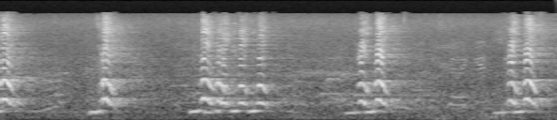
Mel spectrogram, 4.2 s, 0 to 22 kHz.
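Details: Gibbons at Walt Disney World's Animal Kingdom, recorded in 2018, call to each other with loud hoots that rise and fall in bursts about a second apart.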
